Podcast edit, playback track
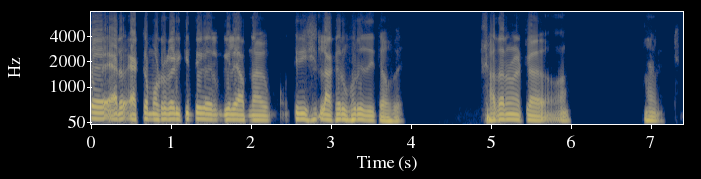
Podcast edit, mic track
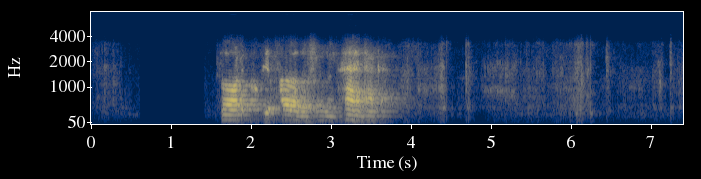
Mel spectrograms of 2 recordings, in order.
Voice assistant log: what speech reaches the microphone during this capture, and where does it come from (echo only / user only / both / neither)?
user only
